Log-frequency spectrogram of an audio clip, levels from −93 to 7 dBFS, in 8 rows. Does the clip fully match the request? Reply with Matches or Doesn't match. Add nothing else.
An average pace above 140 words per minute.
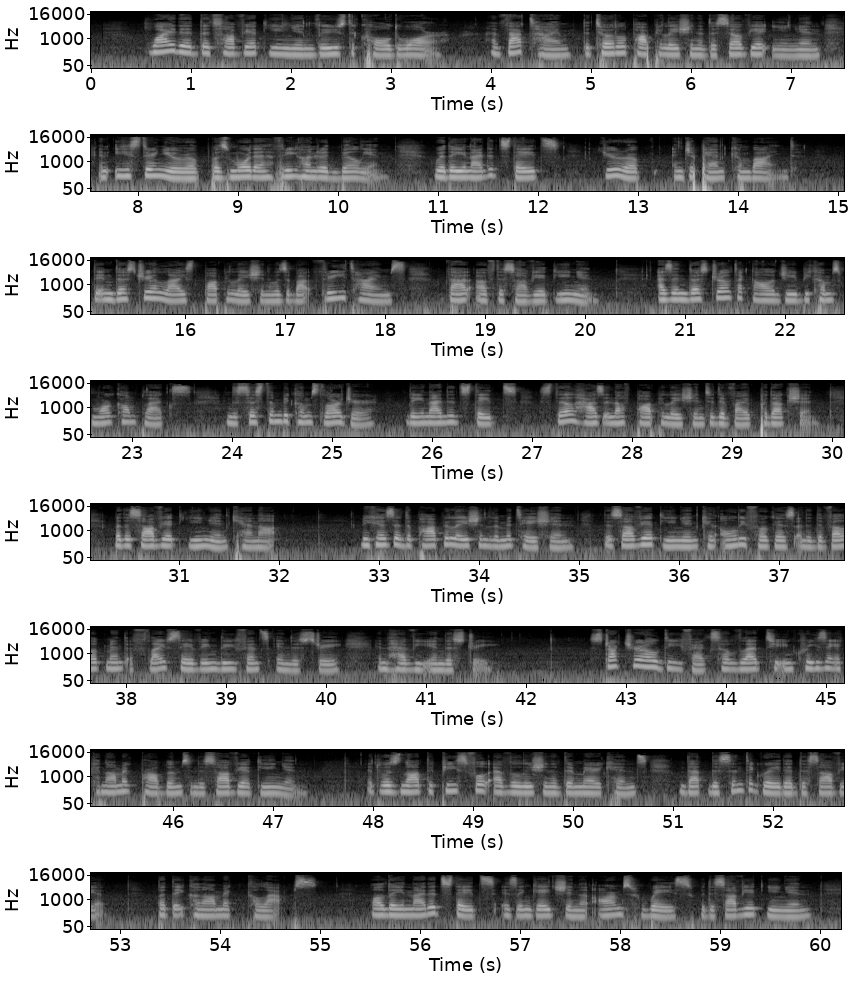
Doesn't match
